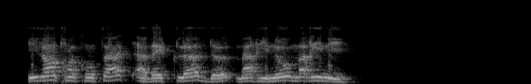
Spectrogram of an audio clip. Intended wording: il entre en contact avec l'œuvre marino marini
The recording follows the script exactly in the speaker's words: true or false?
false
